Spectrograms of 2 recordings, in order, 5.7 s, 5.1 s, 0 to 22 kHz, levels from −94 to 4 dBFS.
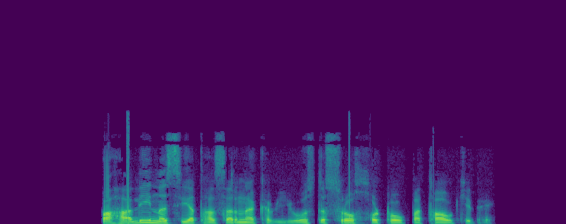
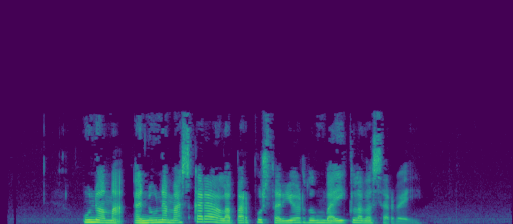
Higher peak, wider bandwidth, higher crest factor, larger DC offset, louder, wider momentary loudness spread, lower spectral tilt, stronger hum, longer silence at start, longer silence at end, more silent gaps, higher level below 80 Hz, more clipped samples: about the same, 0 dBFS vs -2 dBFS; about the same, 10.5 kHz vs 11.5 kHz; about the same, 20 dB vs 20 dB; neither; about the same, -19 LUFS vs -21 LUFS; about the same, 8 LU vs 8 LU; first, -7.5 dB/octave vs -4.5 dB/octave; neither; first, 1.05 s vs 0.85 s; second, 0.8 s vs 1.05 s; neither; first, -54 dBFS vs -72 dBFS; neither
